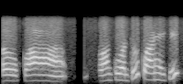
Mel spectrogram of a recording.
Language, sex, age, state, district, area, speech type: Odia, female, 45-60, Odisha, Angul, rural, conversation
